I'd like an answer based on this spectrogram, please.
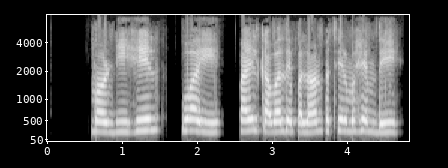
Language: Pashto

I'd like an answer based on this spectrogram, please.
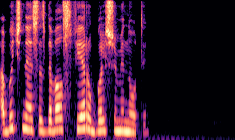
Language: Russian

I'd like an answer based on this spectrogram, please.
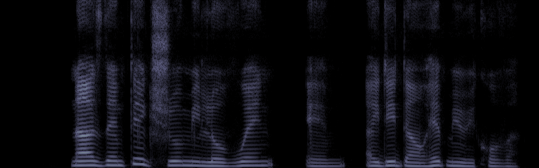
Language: Nigerian Pidgin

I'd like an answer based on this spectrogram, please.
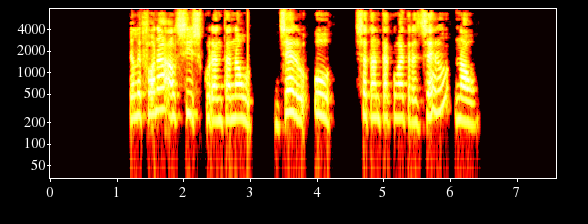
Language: Catalan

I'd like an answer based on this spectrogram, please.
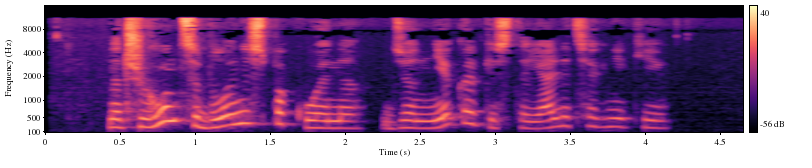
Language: Belarusian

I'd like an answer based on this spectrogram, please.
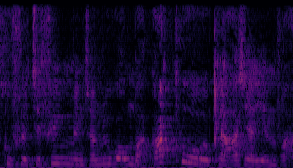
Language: Danish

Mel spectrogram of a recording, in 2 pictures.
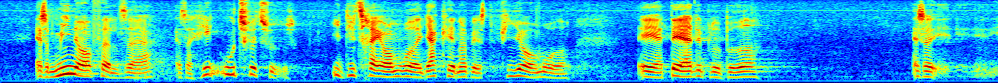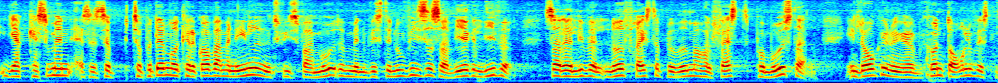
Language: Danish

